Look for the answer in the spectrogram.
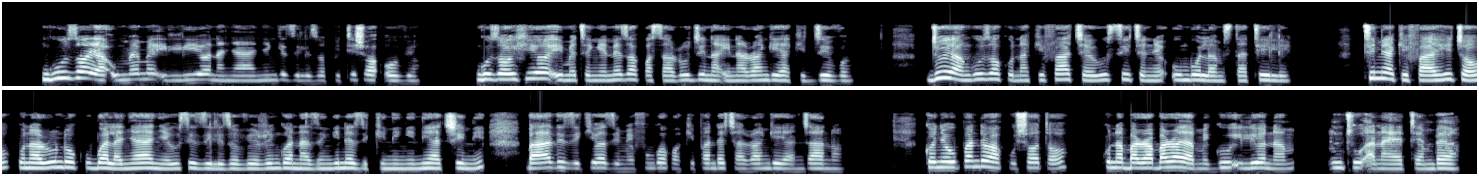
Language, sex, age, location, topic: Swahili, female, 25-35, Nairobi, government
